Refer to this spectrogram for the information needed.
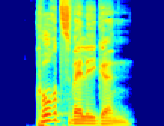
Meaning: inflection of kurzwellig: 1. strong genitive masculine/neuter singular 2. weak/mixed genitive/dative all-gender singular 3. strong/weak/mixed accusative masculine singular 4. strong dative plural
- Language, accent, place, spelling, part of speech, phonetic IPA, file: German, Germany, Berlin, kurzwelligen, adjective, [ˈkʊʁt͡svɛlɪɡn̩], De-kurzwelligen.ogg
